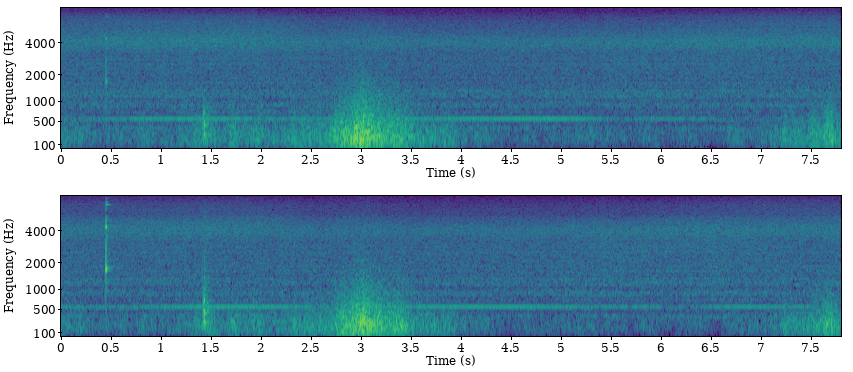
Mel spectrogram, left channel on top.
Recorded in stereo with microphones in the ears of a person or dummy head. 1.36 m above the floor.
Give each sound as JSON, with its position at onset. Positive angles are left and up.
{"t": 0.5, "sound": "tapping", "side_deg": -55}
